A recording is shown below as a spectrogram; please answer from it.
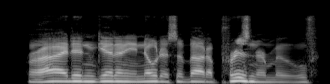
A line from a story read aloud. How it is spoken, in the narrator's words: grumbled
